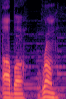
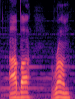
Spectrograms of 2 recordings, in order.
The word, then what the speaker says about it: Abram: was named Abram first which means ABA rum ABA rum ABA means father and rum means exalted or exalted father so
